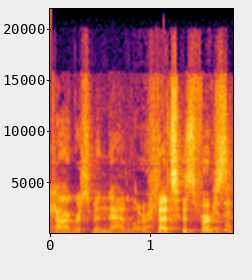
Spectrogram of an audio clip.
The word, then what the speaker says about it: Nadler: Because I mispronounced it every time. Nadler. Nadler.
